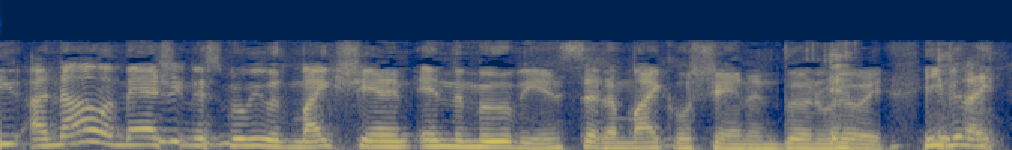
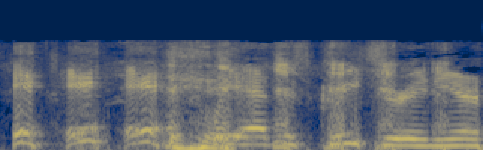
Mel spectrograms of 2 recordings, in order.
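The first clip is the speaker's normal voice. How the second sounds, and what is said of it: Imitates another person's voice. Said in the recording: “your Mike Shannon impression ... That's not good. That's an understatement.”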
